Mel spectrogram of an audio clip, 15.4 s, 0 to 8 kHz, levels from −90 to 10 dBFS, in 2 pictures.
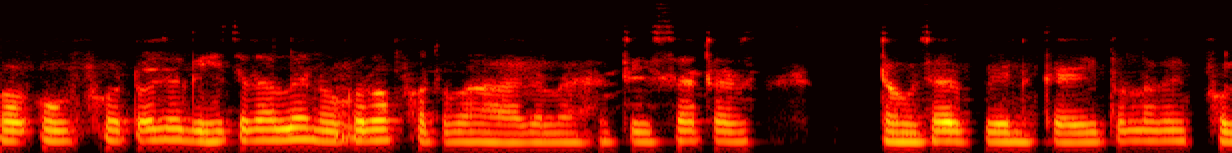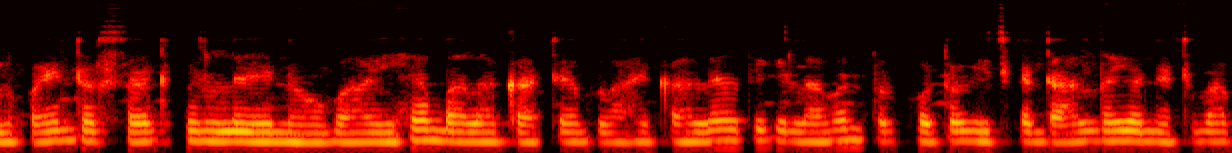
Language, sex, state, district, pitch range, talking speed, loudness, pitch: Magahi, male, Bihar, Lakhisarai, 145-160 Hz, 185 wpm, -30 LUFS, 150 Hz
